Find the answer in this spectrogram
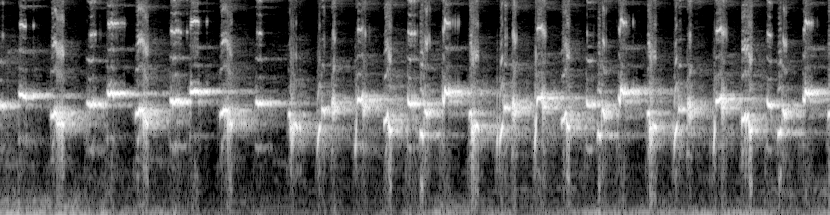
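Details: Yellow-vented bulbul giving a long, rapid ropel panjang song, meant as a lure to prompt other bulbuls to sing: a continuous run of bubbly, liquid whistled notes bouncing up and down, about six seconds without a break.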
